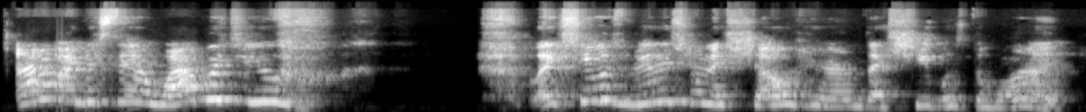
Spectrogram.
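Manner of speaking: normal talking voice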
